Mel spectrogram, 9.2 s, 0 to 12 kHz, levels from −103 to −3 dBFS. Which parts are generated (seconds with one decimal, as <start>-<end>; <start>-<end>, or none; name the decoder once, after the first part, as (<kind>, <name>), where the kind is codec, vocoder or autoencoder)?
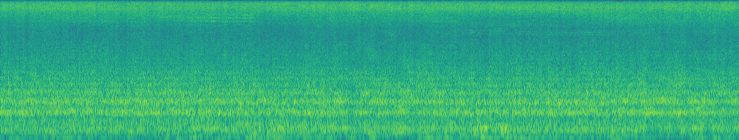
4.1-5.4 (codec, SNAC); 8.0-9.2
